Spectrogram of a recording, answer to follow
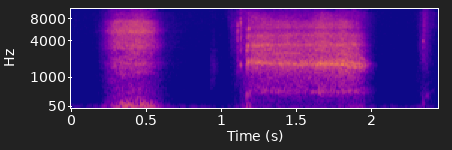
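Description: A person breathing close to a microphone: a short breath about a quarter second in, then a longer, steadier breath through the second half.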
